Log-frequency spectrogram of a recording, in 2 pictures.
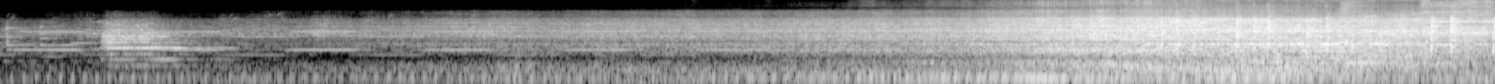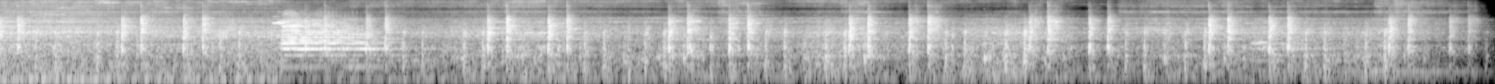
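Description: Diesel-hauled passenger train running through a station without stopping: a horn blast about a second in, the locomotive growing louder and passing near the middle, another short horn blast, then a fast clickety-clack of carriage wheels over the rail joints that cuts off suddenly at the end.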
